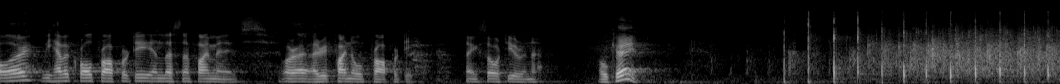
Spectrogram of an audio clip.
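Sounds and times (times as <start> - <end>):
speech: 0.1 - 6.6
audience applause: 7.4 - 10.5.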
